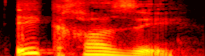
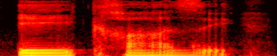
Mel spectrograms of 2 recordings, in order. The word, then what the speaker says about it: écraser: Écraser. Okay, double vowel, only one S, Z, and then you've got the first accent aigu, écraser. Écraser.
